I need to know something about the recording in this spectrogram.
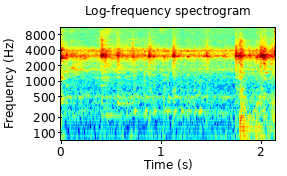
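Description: Quiet room tone, then a single dull thump near the end as a metal model rollback bed is set down upright on a wooden table.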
